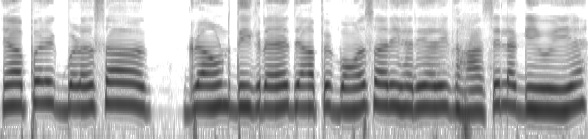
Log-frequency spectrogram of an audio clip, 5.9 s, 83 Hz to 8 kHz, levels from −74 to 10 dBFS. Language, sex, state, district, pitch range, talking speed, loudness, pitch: Hindi, female, Rajasthan, Nagaur, 230-250 Hz, 195 wpm, -16 LUFS, 240 Hz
